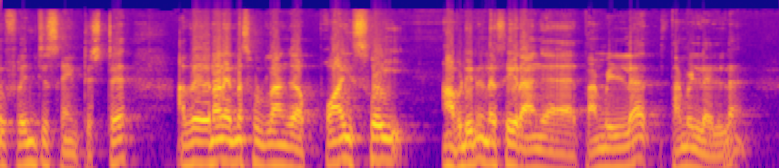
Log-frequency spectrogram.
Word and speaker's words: Poisson: நம்ம பொதுவாக இந்த பேரை பாய்சன்ஸ் ரேஷியோன்னு நம்ம சொல்கிறோம், ரைட்? ஆக்சுவலாக இது ஒரு ஃப்ரெஞ்சு பேர், ஃப்ரெஞ்சு சயின்டிஸ்ட்டு. அதனால என்ன சொல்கிறாங்க, பாய்சோய் அப்படின்னு என்ன செய்கிறாங்க, தமிழில் இல்லை, அப்படி தான் ஃப்ரான்ஸில் என்ன செய்கிறாங்க, உச்சரிக்கிறாங்க.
